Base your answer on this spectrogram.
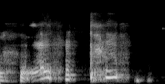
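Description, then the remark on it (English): Two loud coughs in quick succession, the second harsher and breathier, trailing off into a couple of soft throat sounds. “I've got to cough real quick.”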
